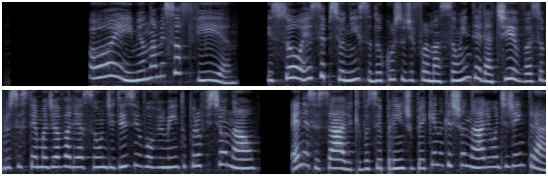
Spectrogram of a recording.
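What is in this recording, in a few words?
portuguese, Brazilian Portuguese voice overs, Female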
